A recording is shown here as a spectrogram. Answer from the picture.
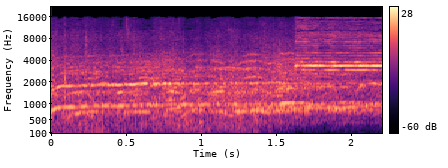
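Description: A crowd of people shouting as they hurry along a street. A long, steady, high-pitched held tone runs over the voices from the start.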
